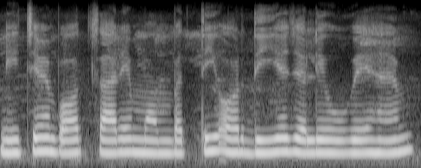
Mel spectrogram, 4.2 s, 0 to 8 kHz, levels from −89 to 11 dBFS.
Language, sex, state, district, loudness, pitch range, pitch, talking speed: Hindi, female, Jharkhand, Deoghar, -12 LUFS, 185-195 Hz, 190 Hz, 140 wpm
